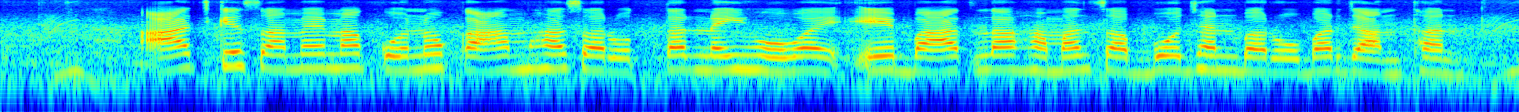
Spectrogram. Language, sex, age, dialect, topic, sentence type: Chhattisgarhi, female, 25-30, Central, banking, statement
